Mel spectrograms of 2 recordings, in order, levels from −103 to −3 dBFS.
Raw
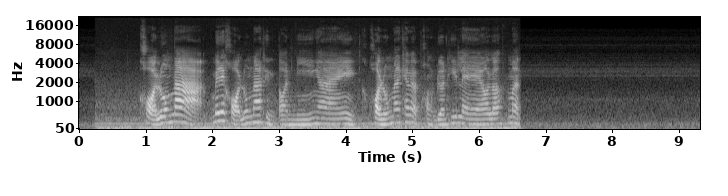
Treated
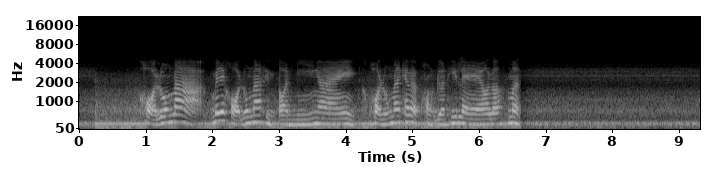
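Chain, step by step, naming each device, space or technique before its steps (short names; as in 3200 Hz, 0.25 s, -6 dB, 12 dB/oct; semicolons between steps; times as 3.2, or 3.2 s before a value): bass amplifier (compressor 4:1, threshold -37 dBFS, peak gain reduction 19 dB; speaker cabinet 71–2200 Hz, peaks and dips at 77 Hz -9 dB, 130 Hz -9 dB, 220 Hz +9 dB, 370 Hz -10 dB, 660 Hz +9 dB, 1800 Hz -9 dB)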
